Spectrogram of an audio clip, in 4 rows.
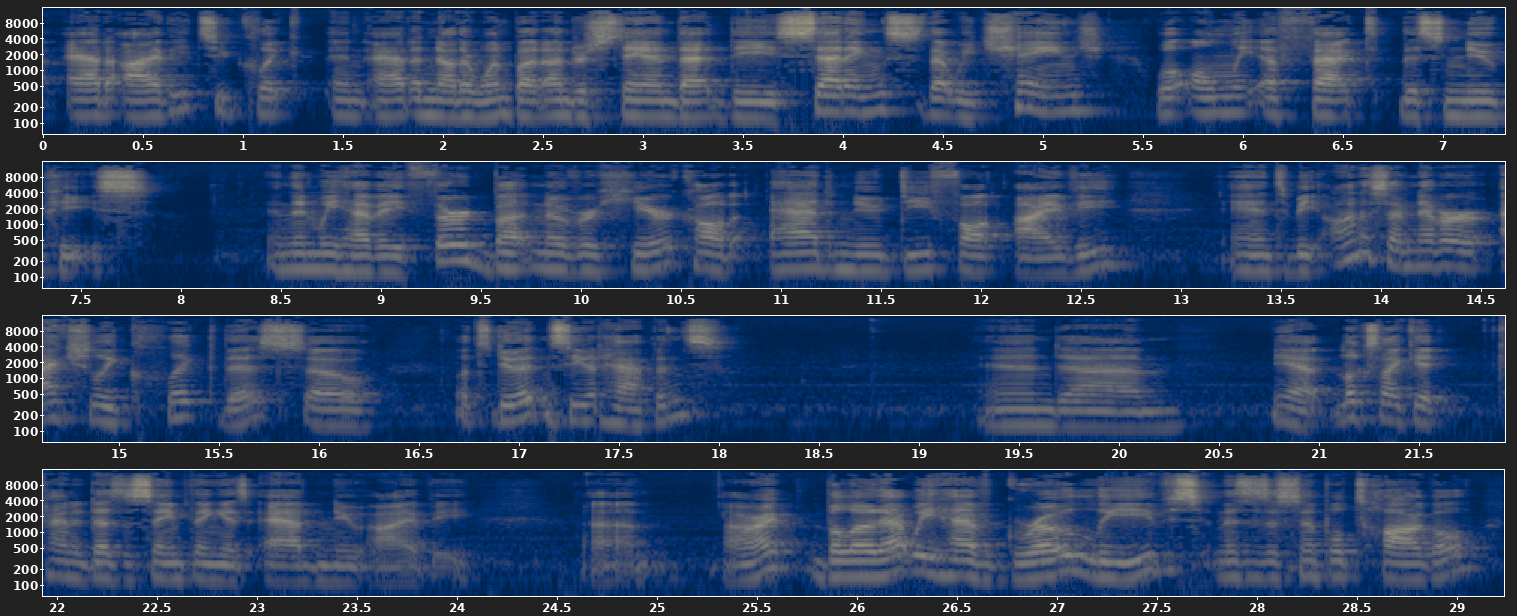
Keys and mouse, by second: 0.0-1.8 drag, 2.3 middle click, 5.5-8.3 drag, 8.3-16.0 middle drag, 17.9-20.0 drag, 19.8-21.2 middle drag, 23.8 middle click, 28.8-29.2 middle drag.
